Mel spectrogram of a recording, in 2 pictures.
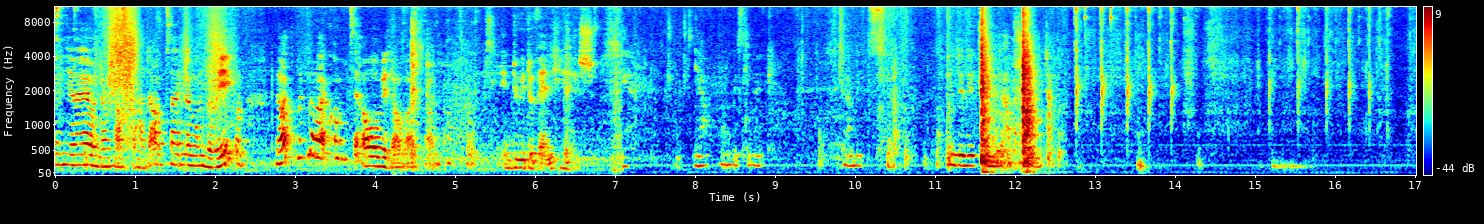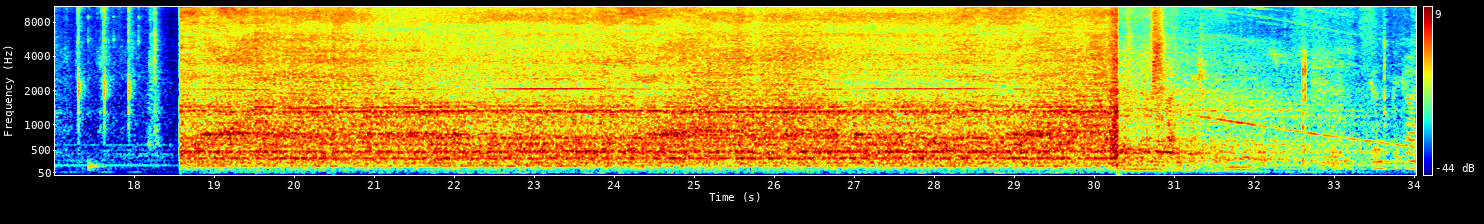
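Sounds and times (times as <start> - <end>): hair dryer running: 18.6 - 34.0.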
